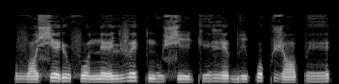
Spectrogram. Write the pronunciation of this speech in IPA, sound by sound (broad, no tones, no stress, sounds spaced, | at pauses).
v ɒ ɕ e ɾʲ u f o n e lʲ v e k n ṳ ɕ i kʲ e̤ ɣ e b i p o k ʒ ɒ p e̤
